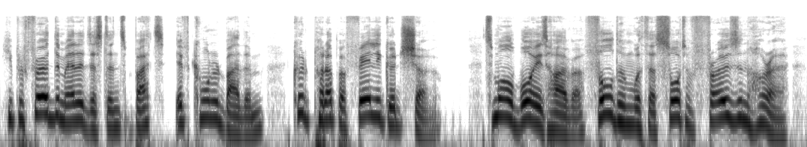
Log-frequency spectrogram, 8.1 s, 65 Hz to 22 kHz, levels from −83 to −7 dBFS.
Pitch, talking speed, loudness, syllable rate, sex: 165 Hz, 215 wpm, -19 LUFS, 5.8 syllables/s, male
